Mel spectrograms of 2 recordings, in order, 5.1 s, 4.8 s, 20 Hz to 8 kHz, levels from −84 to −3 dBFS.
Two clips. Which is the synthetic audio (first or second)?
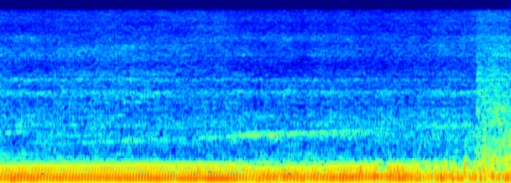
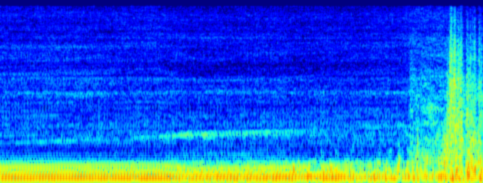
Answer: first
